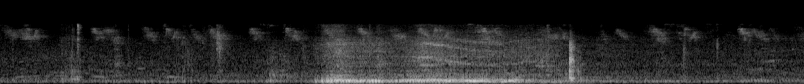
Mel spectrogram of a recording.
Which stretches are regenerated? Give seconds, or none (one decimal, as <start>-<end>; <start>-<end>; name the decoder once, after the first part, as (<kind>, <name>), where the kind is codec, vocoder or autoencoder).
1.6-2.1 (vocoder, Vocos); 4.4-5.6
